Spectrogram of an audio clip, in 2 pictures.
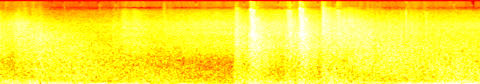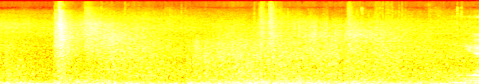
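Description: Naval artillery from warships firing armour-piercing rounds in the naval strategy game Ultimate Admiral Dreadnoughts: repeated heavy booms and rumbling blasts layered over a continuous low battle roar, with sharp salvos at intervals.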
